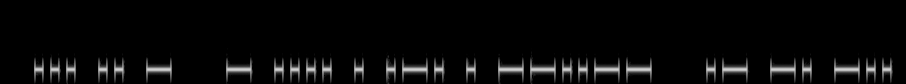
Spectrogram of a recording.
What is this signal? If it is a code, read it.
Morse code, heard as a keyed tone, about 14 wpm, 700 Hz. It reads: SIT THERE, AND
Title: Sentences from Top 1000 Words - Review Part 1 - 15wpm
